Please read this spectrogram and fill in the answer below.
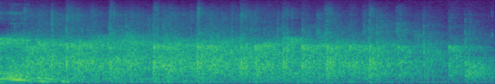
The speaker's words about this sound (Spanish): Si usted me está aplaudiendo a mí, tiene que ser feo, pero para el Rey de Rey tiene que ser lo mejor.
